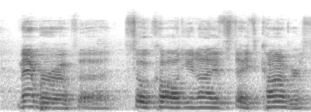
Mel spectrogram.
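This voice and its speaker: Amid audible room echo and noticeable background noise, a man with a high pitch talks with fairly even intonation. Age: 80s+. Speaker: activist, rally organizer. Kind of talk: rally speech. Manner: halting, repeats words.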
